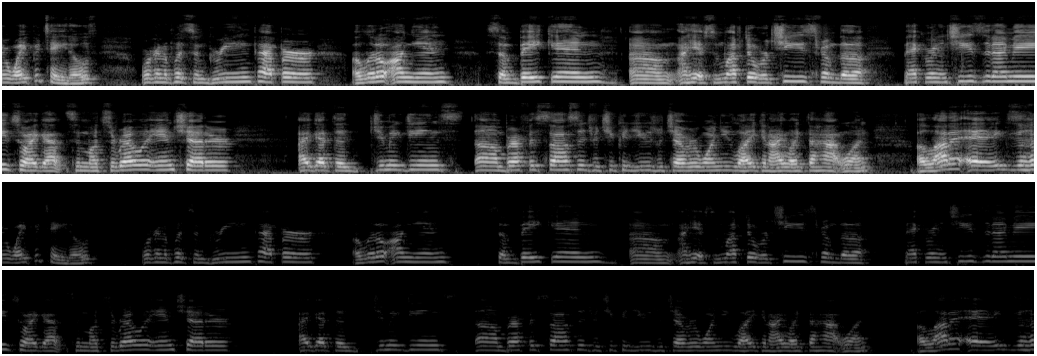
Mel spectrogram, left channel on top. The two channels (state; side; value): quieter; right; 24.9 dB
